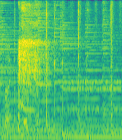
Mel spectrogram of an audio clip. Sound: laughs; cheerful acoustic music

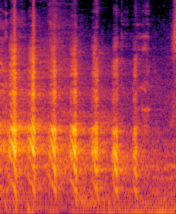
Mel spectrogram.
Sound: laughing

